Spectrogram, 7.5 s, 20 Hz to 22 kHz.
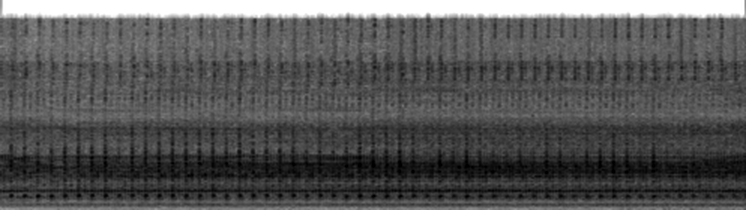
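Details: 1.4 TSI at idle, over 170,000 km, timing chain recently changed, no oil consumption: a sharp, even tapping about 2.5 times per second over the idle, and the source of the knock is unidentified.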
